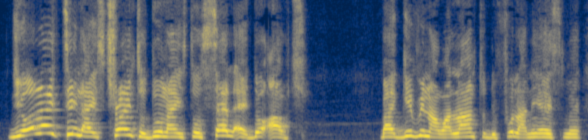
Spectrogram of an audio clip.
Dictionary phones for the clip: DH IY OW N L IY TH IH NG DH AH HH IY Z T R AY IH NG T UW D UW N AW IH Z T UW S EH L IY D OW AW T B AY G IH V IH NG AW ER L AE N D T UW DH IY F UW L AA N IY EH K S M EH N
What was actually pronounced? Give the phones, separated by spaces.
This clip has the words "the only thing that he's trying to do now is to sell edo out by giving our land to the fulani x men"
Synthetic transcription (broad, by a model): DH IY OW N L IY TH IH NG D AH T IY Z T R AY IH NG T UW D UW N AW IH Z T UW S EH L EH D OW AW T B AY G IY V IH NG AW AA L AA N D T UW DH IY F UW L AA N IY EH S M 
